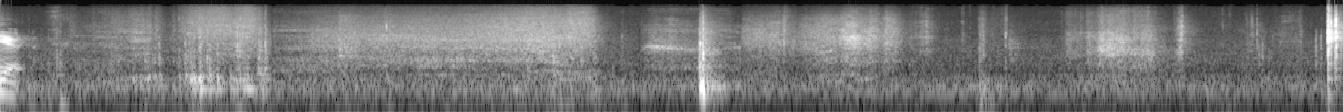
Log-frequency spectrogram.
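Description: Cardboard and packing foam rustle and scrape.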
